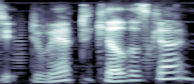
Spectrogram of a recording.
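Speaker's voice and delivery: hushed whisper. Player whispers to a party member walking up to them: whispering. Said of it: "I whisper to Osis".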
